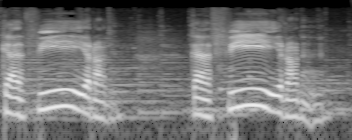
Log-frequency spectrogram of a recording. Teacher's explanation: ada ya sukun jatuh setelah kasroh, maka ini dibacanya panjangnya satu alif atau dua harokat, dua ketukan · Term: Mat tabi'i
